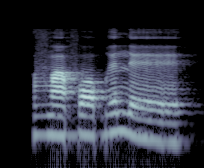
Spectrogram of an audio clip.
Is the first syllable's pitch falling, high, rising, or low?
low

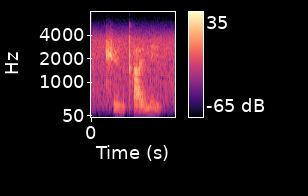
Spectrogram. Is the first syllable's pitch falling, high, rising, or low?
low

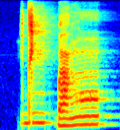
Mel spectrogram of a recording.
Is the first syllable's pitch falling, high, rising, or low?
high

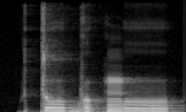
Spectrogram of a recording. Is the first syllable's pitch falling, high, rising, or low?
falling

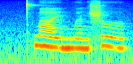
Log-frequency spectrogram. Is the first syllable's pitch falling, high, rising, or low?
falling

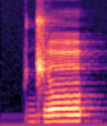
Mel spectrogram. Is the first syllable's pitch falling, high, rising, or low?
high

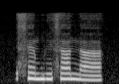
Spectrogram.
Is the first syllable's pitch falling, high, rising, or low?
high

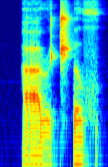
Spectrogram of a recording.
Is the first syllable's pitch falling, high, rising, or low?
low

